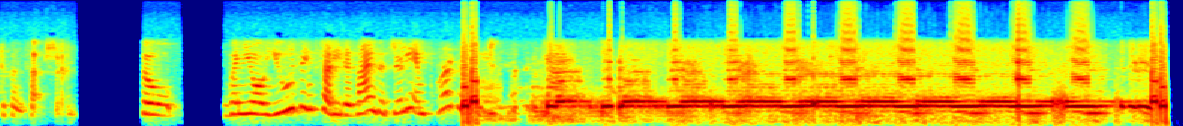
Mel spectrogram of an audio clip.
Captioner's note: audio feedback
